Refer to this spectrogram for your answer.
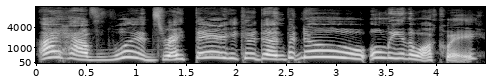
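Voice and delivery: high, disbelieving complaint; why there of all places; venting about the moose, exasperated; exasperated rant. Real, not acted.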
